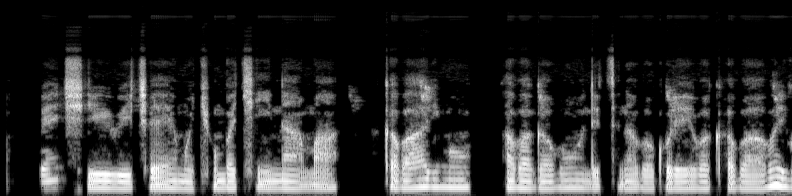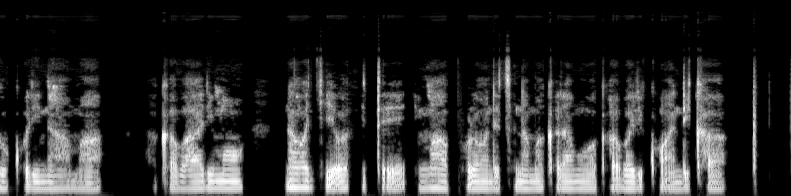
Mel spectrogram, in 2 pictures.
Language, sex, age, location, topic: Kinyarwanda, male, 25-35, Kigali, health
